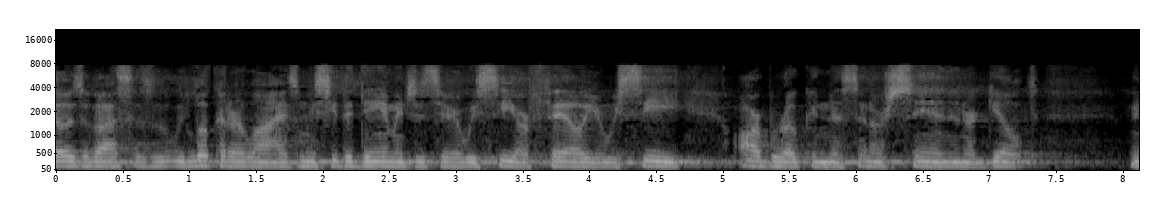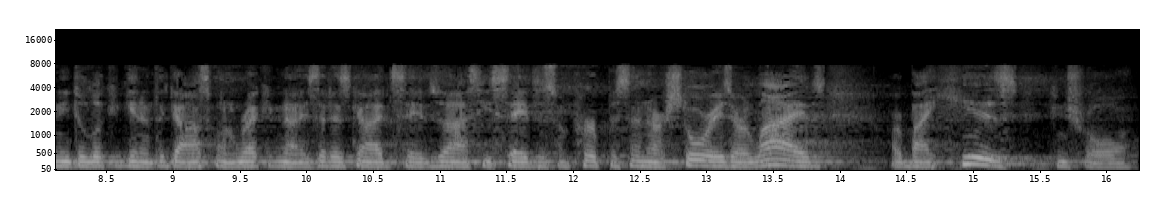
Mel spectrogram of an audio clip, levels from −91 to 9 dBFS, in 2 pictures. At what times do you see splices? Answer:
none

